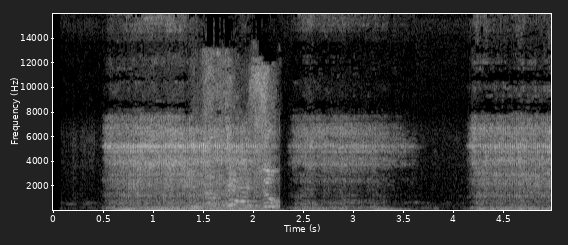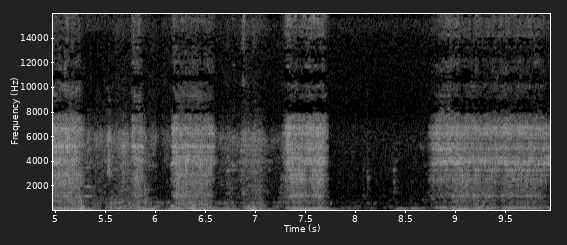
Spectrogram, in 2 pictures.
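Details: Adult man snoring loudly and harshly: rough rattling bursts, some long and some short, separated by brief quiet gaps; snoring.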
